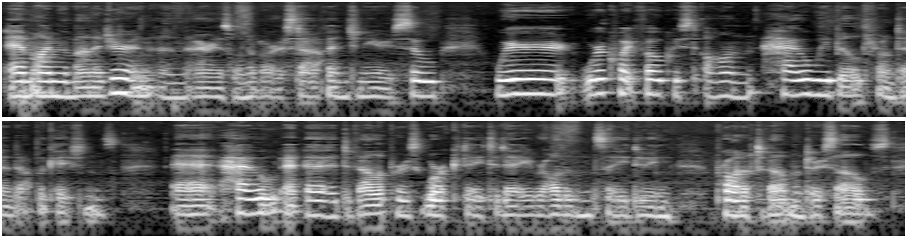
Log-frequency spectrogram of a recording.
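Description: Female manager, 30s to 40s, dark relaxed tone, informal interview over video call, faint background noise. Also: medium pitch, moderate pace, gravelly. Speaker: engineering manager, interview guest. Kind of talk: informal technical interview talk.

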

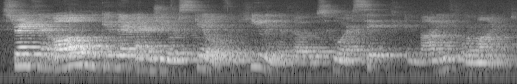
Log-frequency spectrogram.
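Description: A lay reader leading prayers of intercession in a church service, reading slowly with slips and self-corrections. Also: mid-range voice, darkish tone. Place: large church with stone walls. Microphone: distant room mic. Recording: echoey church from far off.

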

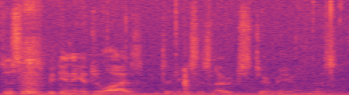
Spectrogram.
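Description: A middle-aged man, a city official, giving a halting formal explanation at a podium microphone in a council chamber. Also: low voice, steady tone. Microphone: podium microphone on stand. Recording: noisy council chamber room recording.

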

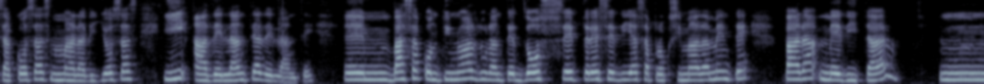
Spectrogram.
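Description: A woman card reader speaking straight to the listener in an encouraging, exhorting manner, repeating her urgings as she gives a motivational horoscope reading. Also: on the high side. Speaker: tarot and oracle card reader, host.

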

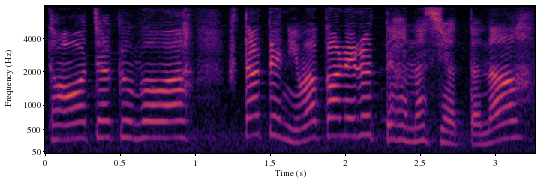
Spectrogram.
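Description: A woman's voice: extremely high pitch, bright, forceful tone, slight background noise. An actress with a Kansai Japanese accent playing a blunt, teasing young woman fighter. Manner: blunt, teasing, quick-tongued. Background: game score music.

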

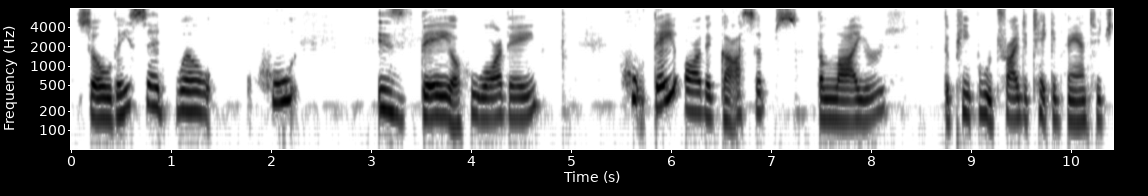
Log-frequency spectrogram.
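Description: A middle-aged woman talking straight to her phone camera at home, earnest and insistent, returning again and again to her points. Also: deep voice. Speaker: vlogger. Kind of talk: direct-to-camera monologue. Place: indoor room at home. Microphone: phone camera held close.

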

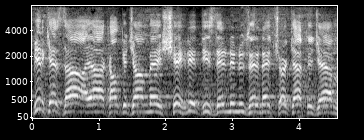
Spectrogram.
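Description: A man's voice: high-pitched, brisk, close to an everyday voice. A man voicing a scheming, grandiose male sewer villain in a dubbed cartoon, giving gloating theatrical speeches. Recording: echoey reverb with music.

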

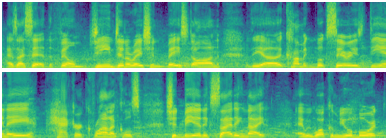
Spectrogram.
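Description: A man's voice: fairly high pitch, normal speed, a crowd in the background. A man hosting a film premiere, introducing the event and interviewing fans on a handheld mic in a cinema lobby. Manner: upbeat, introducing and asking questions. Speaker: interviewer and host. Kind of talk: event reporting and street interviews.

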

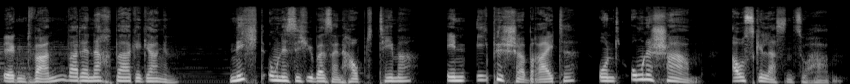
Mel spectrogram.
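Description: A man narrating a scripted audio drama in a measured, literary storytelling manner. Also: on the high side, sing-song, faint music behind.

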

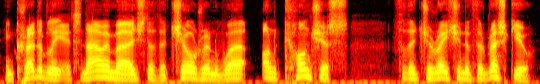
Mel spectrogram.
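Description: Brief: British male reporter, news voice-over, dry studio sound, measured. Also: a little high, fairly bright tone, no echo.

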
